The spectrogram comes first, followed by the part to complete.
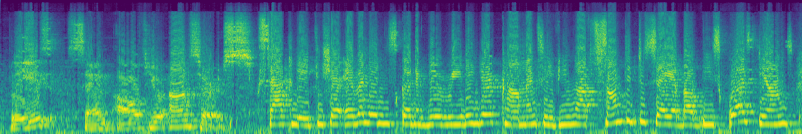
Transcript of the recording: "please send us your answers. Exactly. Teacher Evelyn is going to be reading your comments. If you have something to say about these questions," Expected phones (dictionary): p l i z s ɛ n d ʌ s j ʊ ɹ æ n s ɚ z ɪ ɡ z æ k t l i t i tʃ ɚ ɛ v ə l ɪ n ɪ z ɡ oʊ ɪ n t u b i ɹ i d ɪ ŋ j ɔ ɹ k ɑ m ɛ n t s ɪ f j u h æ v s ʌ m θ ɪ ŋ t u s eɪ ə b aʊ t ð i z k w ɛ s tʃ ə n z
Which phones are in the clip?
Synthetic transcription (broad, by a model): p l i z s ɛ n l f j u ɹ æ n s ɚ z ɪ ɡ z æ k t l i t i ʃ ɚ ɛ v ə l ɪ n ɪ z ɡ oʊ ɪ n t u b i ɹ i d ɪ ŋ j ɔ ɹ k ɑ m ɛ n t s ɪ f j u h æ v s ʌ m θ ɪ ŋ t u s eɪ ə b aʊ t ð i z k w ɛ s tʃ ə n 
